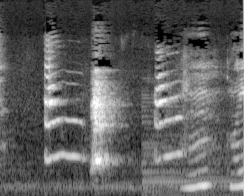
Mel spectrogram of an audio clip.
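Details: Days-old newborn kitten, from a litter of five whose semi-homeless mother kept carrying them to a garbage bin, crying for help during a rescue indoors: three quick high-pitched harmonic meows, then a woman speaking softly in a low voice.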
